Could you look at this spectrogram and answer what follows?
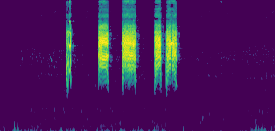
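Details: Black francolin call used to prompt a pet francolin to call: five loud, scratchy bursts in quick succession, the middle ones longer, over a quiet low background.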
